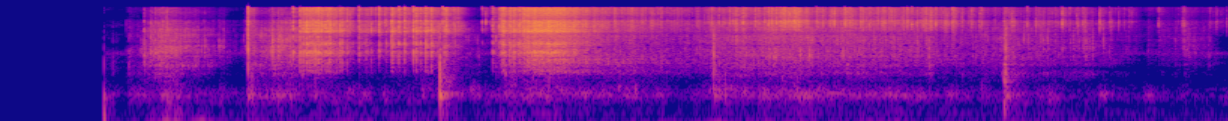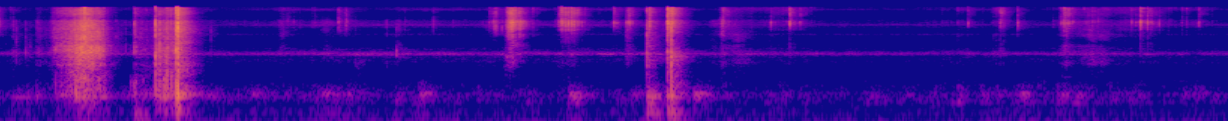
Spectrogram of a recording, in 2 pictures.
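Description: Dry rice grains poured into a plastic bowl: a dense rattling hiss lasting several seconds. Two sharp knocks follow, then scattered light rustles of fingers moving through the rice.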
